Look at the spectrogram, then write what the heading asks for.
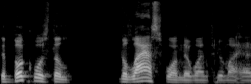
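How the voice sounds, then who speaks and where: Lively in his intonation, a man comes through in a dry, close sound with no echo on a very clean recording with a silent background. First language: not English. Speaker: software engineer and author. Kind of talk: interview. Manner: many fillers and restarts.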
